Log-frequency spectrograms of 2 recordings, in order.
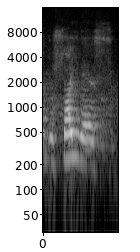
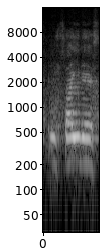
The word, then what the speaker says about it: bursitis: think that Michelle has bursitis no it's bursitis that's how you pronounce it I don't know why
